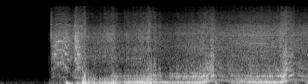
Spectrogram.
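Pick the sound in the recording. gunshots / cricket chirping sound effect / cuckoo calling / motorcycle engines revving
motorcycle engines revving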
